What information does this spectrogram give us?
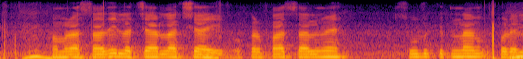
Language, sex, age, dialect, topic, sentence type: Magahi, male, 31-35, Western, banking, question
